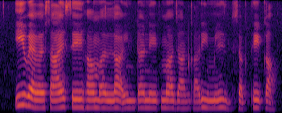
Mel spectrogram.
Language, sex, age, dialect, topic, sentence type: Chhattisgarhi, female, 46-50, Western/Budati/Khatahi, agriculture, question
